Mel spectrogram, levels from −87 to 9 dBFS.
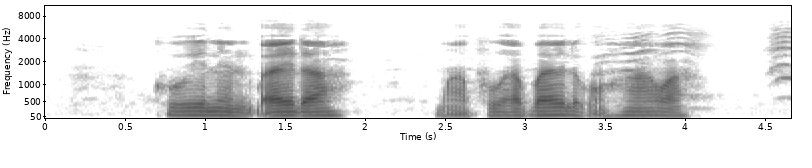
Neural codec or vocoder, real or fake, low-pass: none; real; 9.9 kHz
